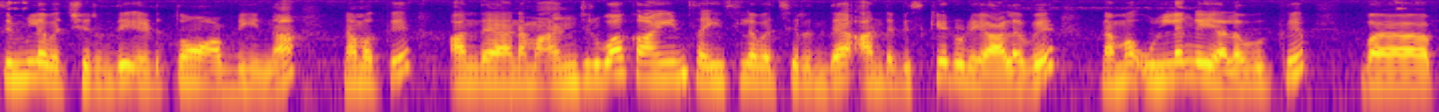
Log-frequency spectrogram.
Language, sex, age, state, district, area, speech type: Tamil, female, 30-45, Tamil Nadu, Tiruvarur, rural, spontaneous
